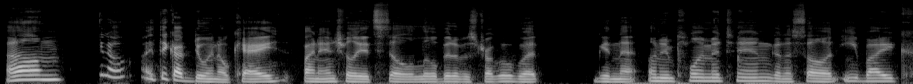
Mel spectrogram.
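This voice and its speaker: Young male podcast co-host, mid-range pitch, informal and slangy conversational delivery. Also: normal speed, darkish tone, clear, resonant tone, dry recording, studio quality. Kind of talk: casual chat.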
